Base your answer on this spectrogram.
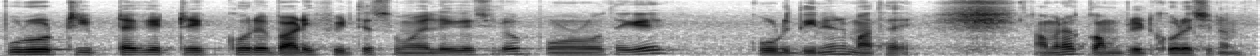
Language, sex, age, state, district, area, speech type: Bengali, male, 60+, West Bengal, Purulia, urban, spontaneous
